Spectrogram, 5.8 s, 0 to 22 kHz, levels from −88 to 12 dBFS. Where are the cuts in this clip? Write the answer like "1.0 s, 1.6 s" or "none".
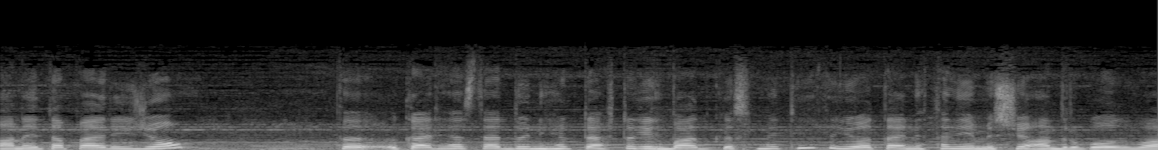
3.2 s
